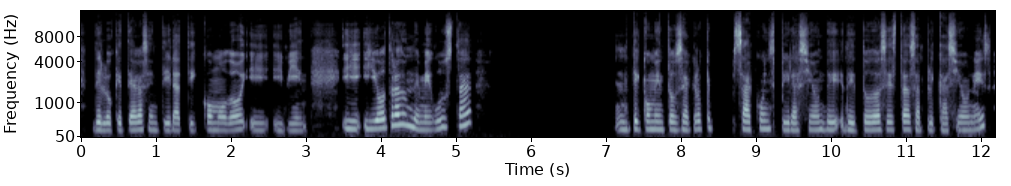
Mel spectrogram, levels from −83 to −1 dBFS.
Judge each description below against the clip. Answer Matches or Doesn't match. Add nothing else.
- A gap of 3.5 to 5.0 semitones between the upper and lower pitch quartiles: Doesn't match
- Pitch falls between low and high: Matches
